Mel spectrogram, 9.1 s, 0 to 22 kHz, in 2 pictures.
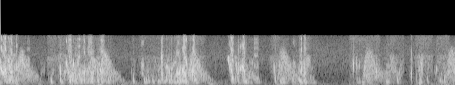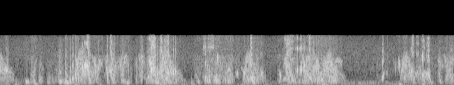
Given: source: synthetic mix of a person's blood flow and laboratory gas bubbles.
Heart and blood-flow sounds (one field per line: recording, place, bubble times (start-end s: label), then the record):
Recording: Doppler ultrasound of blood flow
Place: subclavian vein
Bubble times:
0.00-0.32 s: bubbles
0.39-0.44 s: bubbles
0.47-1.15 s: bubbles
1.30-2.06 s: bubbles
2.25-2.62 s: bubbles
2.70-2.89 s: bubbles
2.91-3.17 s: bubbles
3.49-3.80 s: bubbles
3.82-4.03 s: bubbles
4.08-4.63 s: bubbles
4.77-5.86 s: bubbles
5.89-6.35 s: bubbles
6.49-7.20 s: bubbles
7.30-7.98 s: bubbles
8.33-8.42 s: bubbles
8.47-9.09 s: bubbles
From the record:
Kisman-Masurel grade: 444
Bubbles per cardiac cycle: continuous sound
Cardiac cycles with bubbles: 100%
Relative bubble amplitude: maximal (0.775 to 0.999)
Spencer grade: 4 (maximum detectable bubble signal sounding continuously throughout systole and diastole of every cardiac period, and overriding the amplitude of the normal cardiac signals)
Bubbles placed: anywhere in the cardiac cycle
